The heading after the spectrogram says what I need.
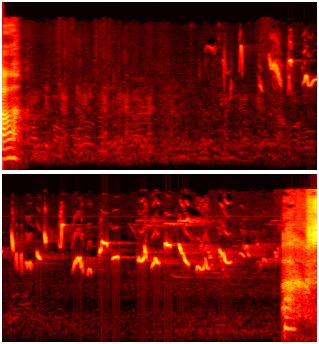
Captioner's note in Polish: wyraźne ćwierkanie ptaka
